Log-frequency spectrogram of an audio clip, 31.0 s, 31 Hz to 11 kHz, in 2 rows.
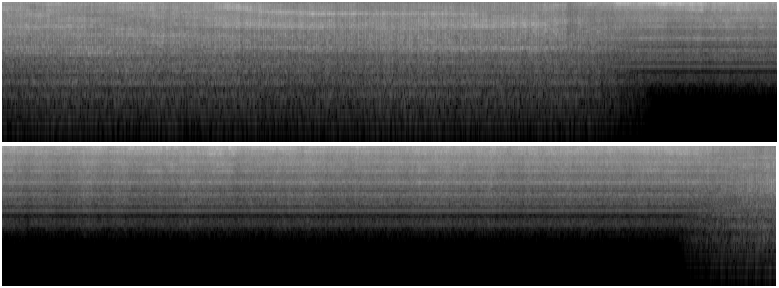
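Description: Scroll saw running steadily, its No. 5 reverse-tooth blade cutting through a tape-covered plywood blank. About 13 seconds in, the sound abruptly loses its low rumble and the saw carries on.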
